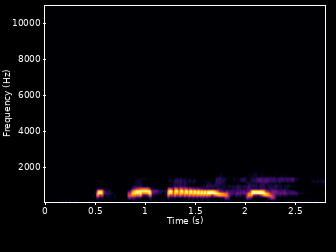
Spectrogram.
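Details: Low cooing from a spotted dove with a thổ-style voice, calling and urging: a brief opening note, an arched coo, a long pulsed coo sliding downward, then a final arched note.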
